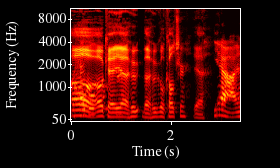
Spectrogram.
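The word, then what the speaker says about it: Hügelkultur: I've done a Hager culture project, which is a form of permaculture. It's Uh-huh. I think it's spelled like it's a German word, Hegel Oh, okay, culture. yeah. The Hugel culture, yeah.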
